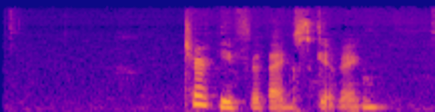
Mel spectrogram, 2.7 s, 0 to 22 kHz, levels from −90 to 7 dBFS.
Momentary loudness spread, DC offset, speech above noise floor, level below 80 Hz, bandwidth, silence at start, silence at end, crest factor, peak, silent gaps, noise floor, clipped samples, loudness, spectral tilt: 11 LU; under 0.1%; 37 dB; -58 dBFS; 16.5 kHz; 1.15 s; 0.3 s; 22 dB; -2 dBFS; none; -58 dBFS; under 0.1%; -22 LUFS; -3.5 dB/octave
